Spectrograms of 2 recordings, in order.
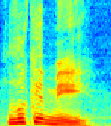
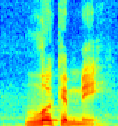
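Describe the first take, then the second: First: It is said in an eager, chasing tone. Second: It is said in a calm, leading tone. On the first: The speaker wants something from the listener. The speaker calls it wrong. "That's taking" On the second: The speaker is having fun and leads the interaction. The speaker calls it right.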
